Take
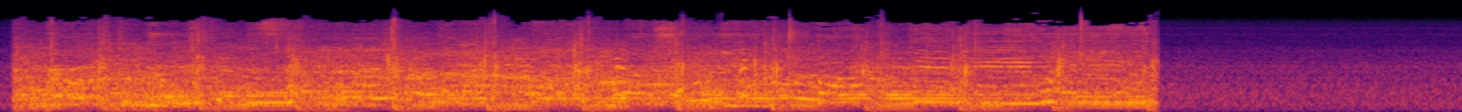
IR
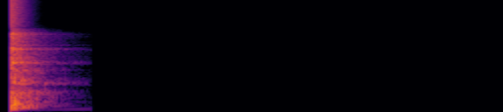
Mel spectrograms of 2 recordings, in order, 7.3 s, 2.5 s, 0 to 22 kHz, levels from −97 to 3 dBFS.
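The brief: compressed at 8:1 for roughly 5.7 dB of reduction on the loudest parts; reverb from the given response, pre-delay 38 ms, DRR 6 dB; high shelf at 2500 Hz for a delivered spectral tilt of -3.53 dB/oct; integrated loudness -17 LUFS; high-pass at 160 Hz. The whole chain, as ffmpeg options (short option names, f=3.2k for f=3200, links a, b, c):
-filter_complex "[0:a]highpass=160,highshelf=f=2.5k:g=-6,acompressor=threshold=-20dB:ratio=8,asplit=2[a][b];[1:a]atrim=start_sample=2205,adelay=38[c];[b][c]afir=irnorm=-1:irlink=0,volume=-23dB[d];[a][d]amix=inputs=2:normalize=0,volume=5.5dB"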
